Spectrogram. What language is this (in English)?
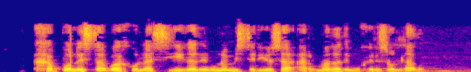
Spanish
